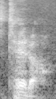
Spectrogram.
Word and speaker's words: 寺: in japanese that is otera the o is honorific the pronunciation of the kanji is tera the other pronunciation is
